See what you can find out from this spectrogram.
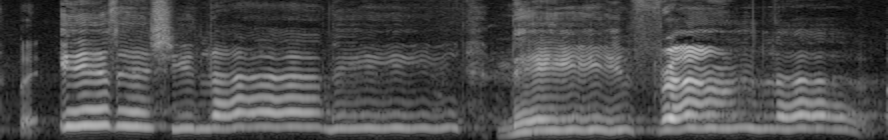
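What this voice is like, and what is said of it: Singing in falsetto. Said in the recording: “That's my falsetto kicking in.”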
